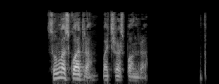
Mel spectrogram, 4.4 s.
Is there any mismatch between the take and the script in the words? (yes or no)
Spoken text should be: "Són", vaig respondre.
yes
